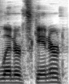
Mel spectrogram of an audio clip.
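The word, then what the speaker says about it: Lynyrd Skynyrd: Also got 1 copy of Leonard Skinner, pronounced Leonard Skinner.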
